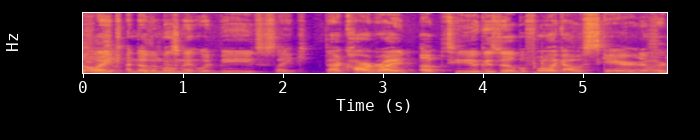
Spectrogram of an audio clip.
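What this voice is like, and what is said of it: Usual voice. Nothing is said of it.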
